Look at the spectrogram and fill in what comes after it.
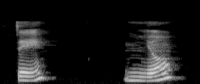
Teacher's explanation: ¿Cuál es la sílaba con mayor fuerza de voz? ño. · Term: acento prosódico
